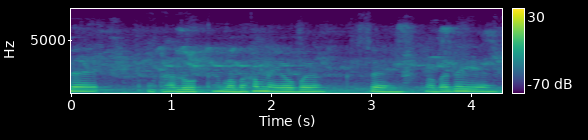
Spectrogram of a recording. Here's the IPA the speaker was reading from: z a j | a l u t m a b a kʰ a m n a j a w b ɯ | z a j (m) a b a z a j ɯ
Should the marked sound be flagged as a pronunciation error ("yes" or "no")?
no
